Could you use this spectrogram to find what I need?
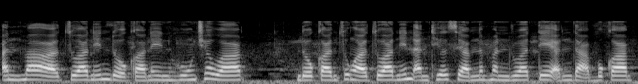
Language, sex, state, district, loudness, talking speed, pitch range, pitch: Mizo, female, Mizoram, Aizawl, -15 LUFS, 190 wpm, 195-215 Hz, 205 Hz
